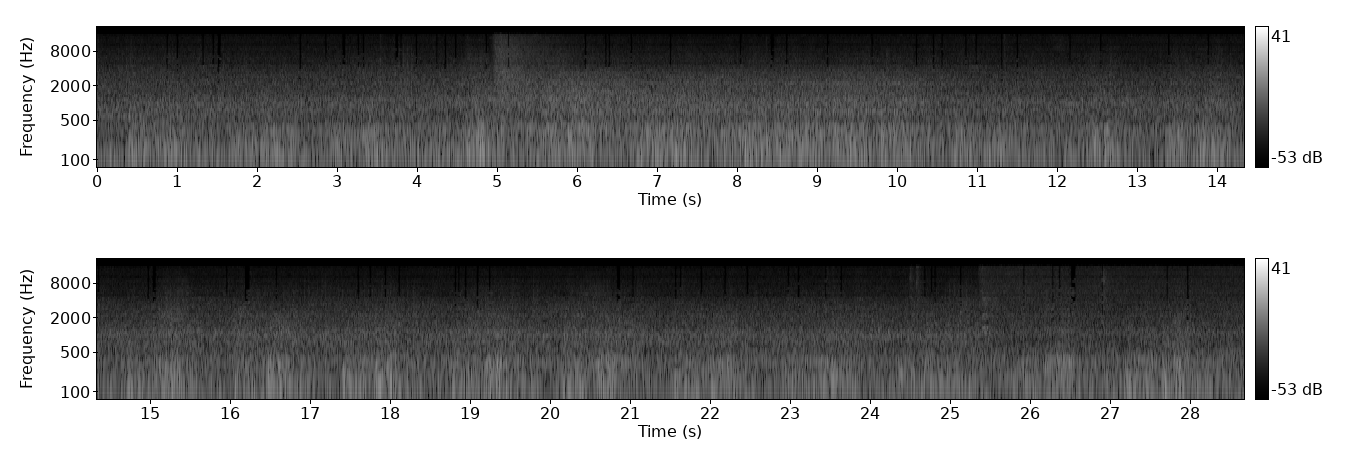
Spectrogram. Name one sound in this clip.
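A subway train rumbles steadily along the tracks.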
